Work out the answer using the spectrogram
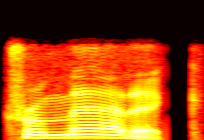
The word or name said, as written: traumatic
